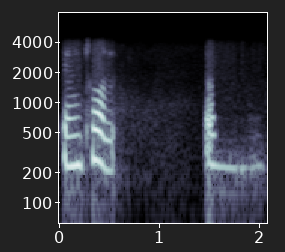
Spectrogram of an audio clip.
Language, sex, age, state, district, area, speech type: Bodo, female, 18-30, Assam, Chirang, rural, conversation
